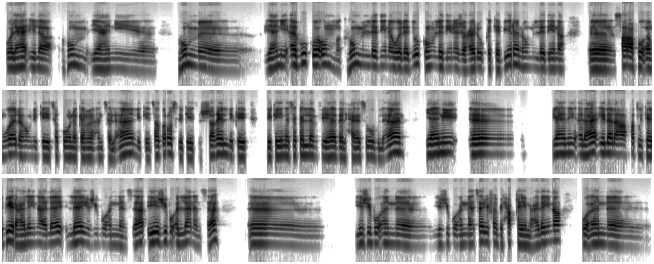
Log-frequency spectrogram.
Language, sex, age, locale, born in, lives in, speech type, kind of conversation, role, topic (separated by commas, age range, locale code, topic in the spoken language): Arabic, male, 20-24, ar-MA, Morocco, France, conversation, unstructured, none, إزاي بتوازن بين وقتك مع العيلة ووقتِك مع أصحابك؟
